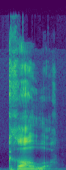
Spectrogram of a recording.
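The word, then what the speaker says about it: grader: to know is to say degrees is gala and we spell it g r a d e r.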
